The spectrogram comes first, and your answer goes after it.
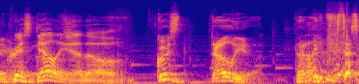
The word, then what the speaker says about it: D'Elia: Chris D'Elia. That's how you pronounce Yeah, it?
